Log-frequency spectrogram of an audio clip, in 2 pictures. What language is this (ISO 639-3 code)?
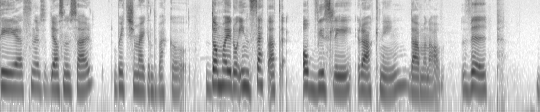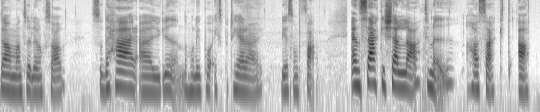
swe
